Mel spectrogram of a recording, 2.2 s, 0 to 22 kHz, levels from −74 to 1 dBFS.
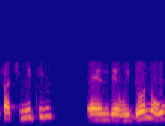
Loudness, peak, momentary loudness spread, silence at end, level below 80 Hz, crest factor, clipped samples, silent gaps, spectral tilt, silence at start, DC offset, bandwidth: -24 LUFS; -8 dBFS; 15 LU; 0 s; -86 dBFS; 16 dB; under 0.1%; none; -7 dB/octave; 0.05 s; under 0.1%; 3.7 kHz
